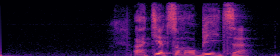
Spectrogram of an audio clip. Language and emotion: Russian, angry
